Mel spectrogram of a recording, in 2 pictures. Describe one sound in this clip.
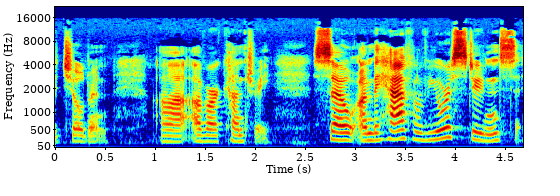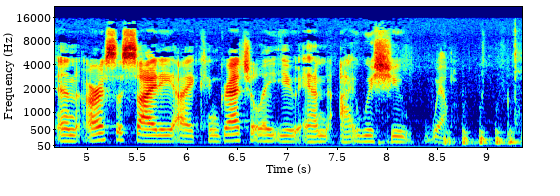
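A middle-aged woman speaks through a microphone in a large room.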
